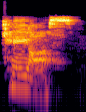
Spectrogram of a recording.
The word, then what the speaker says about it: chaos: seen this word before it looks like chaos because ch says cha and a usually says a and o usually says ah so chaos this is pronounced chaos like so let's do a little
